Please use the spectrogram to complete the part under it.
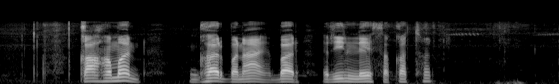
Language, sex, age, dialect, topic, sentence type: Chhattisgarhi, male, 18-24, Western/Budati/Khatahi, banking, question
